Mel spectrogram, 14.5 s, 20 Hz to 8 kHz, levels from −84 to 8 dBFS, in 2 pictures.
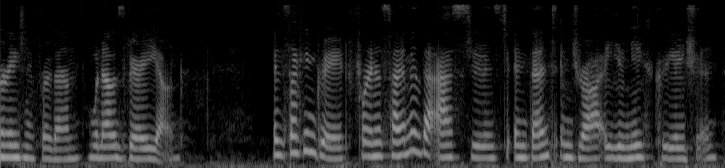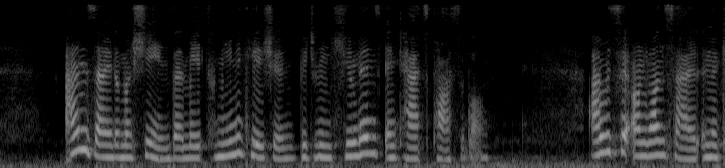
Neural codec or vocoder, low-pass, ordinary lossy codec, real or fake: codec, 16 kHz in and 24 kHz out, 1.1 kbps, FireRedTTS-2 codec; 7.2 kHz; MP3, 48 kbps; fake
